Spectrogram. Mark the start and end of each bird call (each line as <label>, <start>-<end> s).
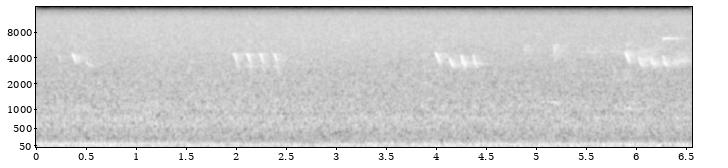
American Goldfinch (Spinus tristis), 0.0-6.6 s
